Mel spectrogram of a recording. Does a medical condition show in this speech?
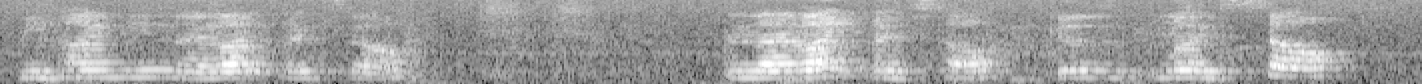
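Yes: cerebral palsy, mild; slightly slurred, harder to understand when excited and faster, easy to understand, took much work.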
